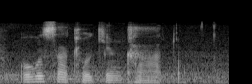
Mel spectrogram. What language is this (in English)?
Tswana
